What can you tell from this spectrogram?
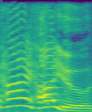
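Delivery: put-on British accent. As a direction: imitate a Nigerian trying to sound British. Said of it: "trying to speak with a British accent".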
